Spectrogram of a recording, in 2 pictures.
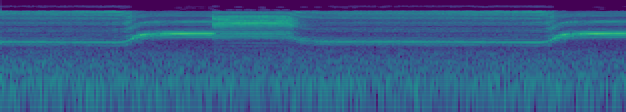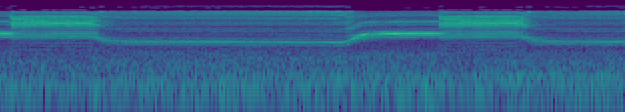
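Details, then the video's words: Loud song of a tonggeret cicada in a kebon, or garden, at Kampung Bunder, Cibening village, Bungursari. A piercing, tonal buzz surges upward in pitch three times, about every two seconds, each surge held then dropping back. "SORA TONGGERET DI KEBON"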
